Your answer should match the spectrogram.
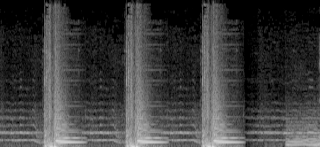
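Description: Three loud, heavy sound-effect hits about a second apart, each a deep thud with a short ringing tone: a dramatic sting laid over the scene.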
